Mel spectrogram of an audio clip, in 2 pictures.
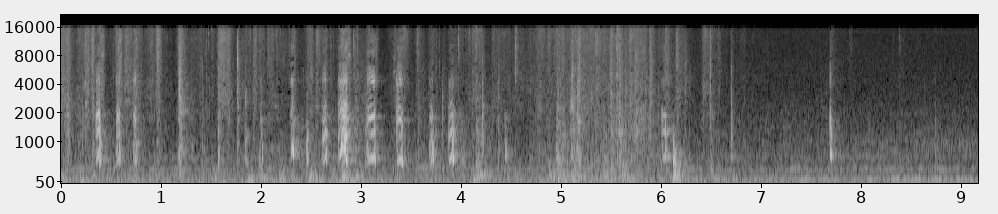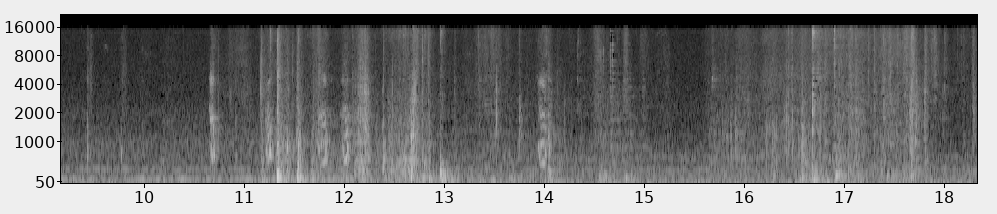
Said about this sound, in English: But the answer is that it's actually a fox.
